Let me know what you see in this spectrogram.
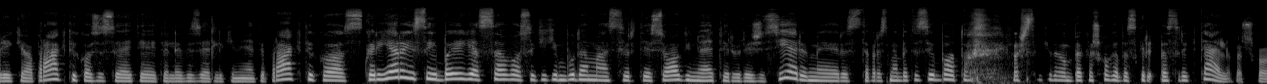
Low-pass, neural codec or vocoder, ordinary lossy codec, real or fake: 14.4 kHz; none; Opus, 64 kbps; real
